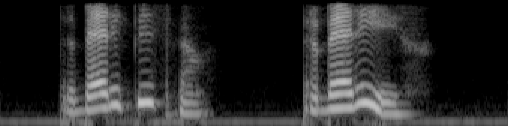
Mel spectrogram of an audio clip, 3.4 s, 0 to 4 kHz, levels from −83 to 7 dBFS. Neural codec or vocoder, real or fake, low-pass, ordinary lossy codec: codec, 44.1 kHz, 2.6 kbps, DAC; fake; 3.6 kHz; AAC, 32 kbps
